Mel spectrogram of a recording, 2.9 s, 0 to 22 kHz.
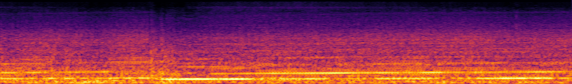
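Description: A race car with downforce accelerating around Suzuka in Gran Turismo 7, its engine holding a loud, steady drone with a rising pitch and shifting tones, close and continuous.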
